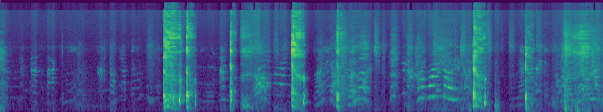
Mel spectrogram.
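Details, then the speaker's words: Child coughing at night and unable to sleep: quiet murmured speech, then several sharp coughs with throat clearing. "I mean, cough at night. I just can't go to sleep."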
